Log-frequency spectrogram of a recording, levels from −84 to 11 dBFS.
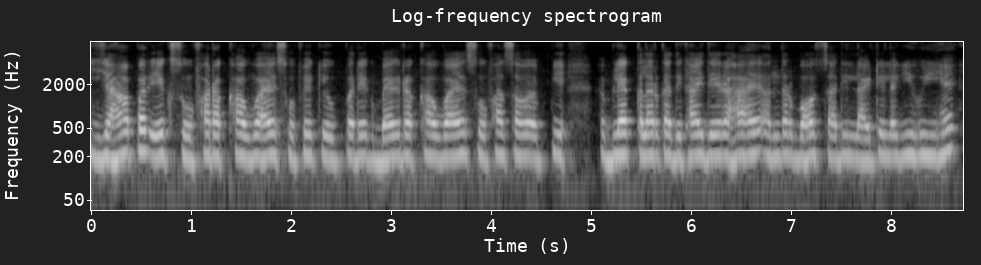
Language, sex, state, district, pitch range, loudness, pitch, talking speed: Hindi, male, Chhattisgarh, Sukma, 195-210 Hz, -17 LUFS, 200 Hz, 200 wpm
